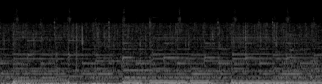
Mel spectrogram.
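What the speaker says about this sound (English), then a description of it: "it's starting to get more bubbly and more evenly melted" Parmesan cheese frying in a pan, browning at the edges as it melts into a cup shape, sizzles and bubbles in a steady, dense hiss throughout, with no talk over it.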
